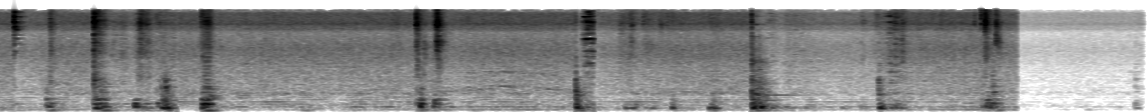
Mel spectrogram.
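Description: Meat cleaver chopping through a raw whole chicken onto a thick wooden chopping board: irregular heavy chops, some in quick pairs, cutting off suddenly near the end.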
